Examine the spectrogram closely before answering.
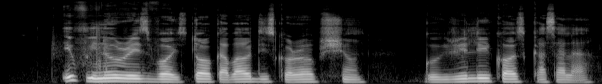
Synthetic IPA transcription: ifwinoɾezvɔɪstɔkabaʊt̚diskɔɾapʃɔ̃n | ɡoɾilikʰɔskasala

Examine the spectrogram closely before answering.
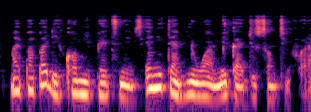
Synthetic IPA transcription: maɪpapadekʰɔmipɛtinẽmsɛnitãɪ̃mhiwãnmekadusɔ̃mtĩŋfɔ̰ɾã̰

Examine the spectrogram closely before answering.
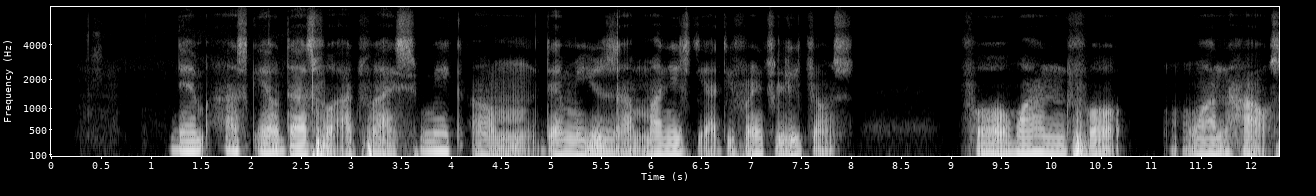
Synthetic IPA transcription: dɛ̃maskɛldəsfɔadvaɪsmekãmdɛ̃mjuza̰maned͡ʒdɛ̰difɹɛ̰̃ntɹilid͡ʒɔ̰̃ns | fɔwanfɔ | wãnhaʊs

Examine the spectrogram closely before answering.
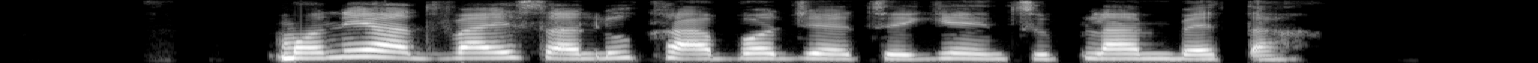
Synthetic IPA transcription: mɔnɪadvaɪsalukabɔd͡ʒɛteɡen̩tuplam̩beta

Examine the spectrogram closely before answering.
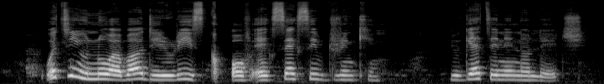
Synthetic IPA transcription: wetĩnjunoabaʊtdiɹiskɔfɛksɛsivdɹĩŋkʰĩn | juɡɛtɛninɔlɛd͡ʒ

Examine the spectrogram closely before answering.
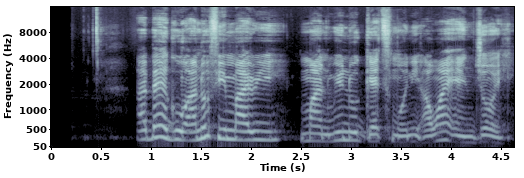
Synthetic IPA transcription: abɛɡoanofimaɾi | manwinoɡɛtmɔniawãɛ̃nd͡ʒɔɪ

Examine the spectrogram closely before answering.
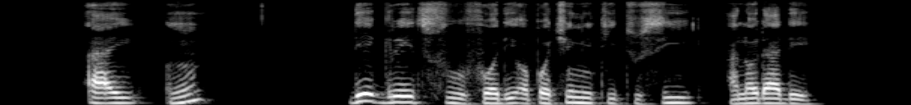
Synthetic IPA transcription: aɪ | deɡɾetfulfɔdiɔpɔtjunitʰitʰusi | anɔdade

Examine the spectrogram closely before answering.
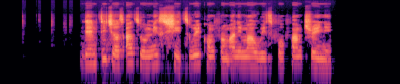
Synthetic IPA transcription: dɛ̃mtit͡ʃɔsatomiksʃitswekʰɔ̃mfɹɔ̃mʔa̰nimalwifɔfãmtʰɹenĩŋ

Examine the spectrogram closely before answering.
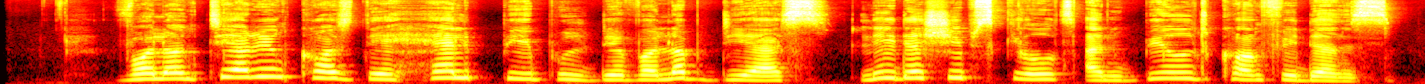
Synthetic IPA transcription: vɔlɔ̃ntʰiəɹĩŋkʰɔs̬dehɛlpipəldivɛlɔp̚diəslidaʃipskilsãnbildkʰɔ̃nfidɛ̃ns

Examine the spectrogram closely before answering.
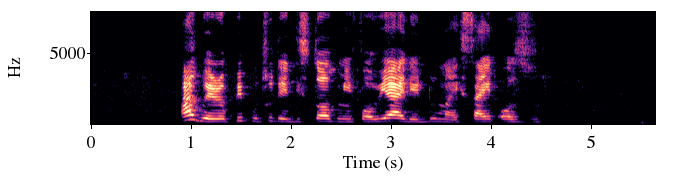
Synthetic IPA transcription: aɡʷeɾopipʊtudedistɔb̚mifɔwiɛaɪdedumaɪsaɪdɔzu

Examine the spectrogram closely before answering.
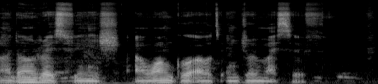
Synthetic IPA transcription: aɪdõnɹɛsfiniʃãɪwɔ̃nɡoʔa̰ʊtɛ̃nd͡ʒɔɪmaɪsɛ̰lf

